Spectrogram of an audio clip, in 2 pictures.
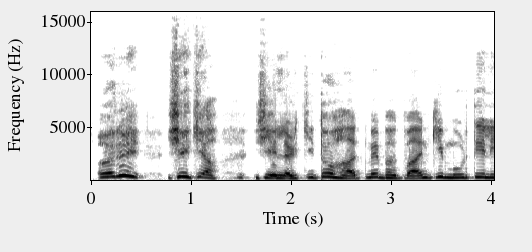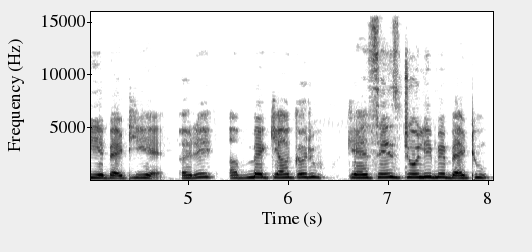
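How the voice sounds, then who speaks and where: A greedy, mischievous cartoon witch, as a woman puts her on bursts out in shrill, high exclamations. The voice swoops up high and sounds dry and close. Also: a little slow, dry recording. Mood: alarmed.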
